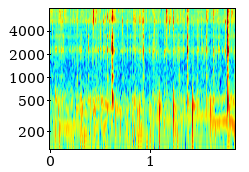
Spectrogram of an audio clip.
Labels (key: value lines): label: biophony, cascading saw
recorder: HydroMoth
